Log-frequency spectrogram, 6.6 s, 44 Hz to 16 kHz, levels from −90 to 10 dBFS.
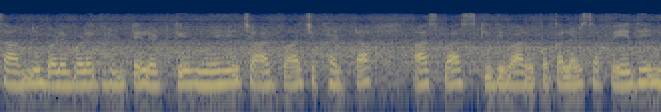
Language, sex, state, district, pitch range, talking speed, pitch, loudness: Hindi, male, Uttar Pradesh, Budaun, 180-195 Hz, 180 wpm, 185 Hz, -21 LUFS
